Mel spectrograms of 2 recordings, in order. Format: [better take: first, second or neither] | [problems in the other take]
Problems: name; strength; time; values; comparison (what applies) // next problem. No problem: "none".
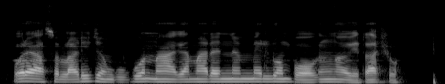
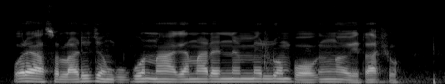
second | noise reduction (neural mask model DeepFilterNet 3)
